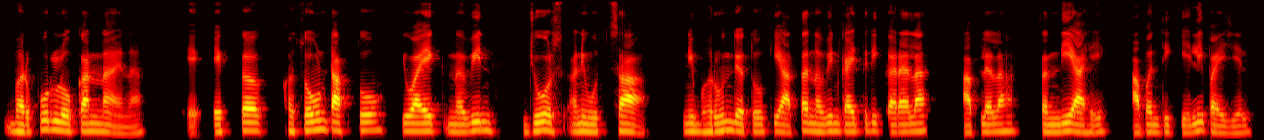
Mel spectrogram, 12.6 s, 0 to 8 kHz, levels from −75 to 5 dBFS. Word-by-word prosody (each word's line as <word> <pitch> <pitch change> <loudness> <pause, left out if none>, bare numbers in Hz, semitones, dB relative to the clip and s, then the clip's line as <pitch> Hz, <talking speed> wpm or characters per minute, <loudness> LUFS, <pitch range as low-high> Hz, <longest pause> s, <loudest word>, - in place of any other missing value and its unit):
भरपूर 120 +5 +1
लोकांना 125 -2 +2
आहे 100 -3 -3
ना, 95 +2 -10 0.5
ए - - -5 0.2
एक 115 +1 -1
तर 135 -1 +7 0.3
खचवून 135 +5 +1
टाकतो, 135 0 +4 0.2
किंवा 130 0 +5
एक 125 0 +2
नवीन 125 +4 -1 0.4
जोश 135 +1 +1
आणि 120 +1 -2
उत्साहाने 120 +1 +1
भरून 125 +4 -2
देतो, 115 -2 -1
की 125 - -2
आता 135 +3 +2
नवीन 125 0 -2
काहीतरी 120 +2 -1
करायला 115 +2 +3 0.4
आपल्याला 120 +3 -1 0.3
संधी 120 +2 0
आहे, 110 +1 +2 0.3
आपण 115 +2 0
ती 115 - -6
केली 110 +5 -3
पाहिजेल 105 0 -4
120 Hz, 140 wpm, -25 LUFS, 115-130 Hz, 0.5 s, तर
